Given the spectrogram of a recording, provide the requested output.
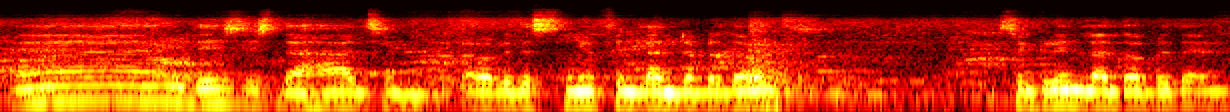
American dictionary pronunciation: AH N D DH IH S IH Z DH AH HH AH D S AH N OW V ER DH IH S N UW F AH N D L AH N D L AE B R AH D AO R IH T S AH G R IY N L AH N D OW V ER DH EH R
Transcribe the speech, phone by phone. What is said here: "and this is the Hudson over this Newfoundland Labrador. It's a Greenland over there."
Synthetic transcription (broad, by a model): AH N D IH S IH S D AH HH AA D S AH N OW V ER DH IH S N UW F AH N L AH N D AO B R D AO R IH T S AH G R IY N L AH N D OW V ER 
